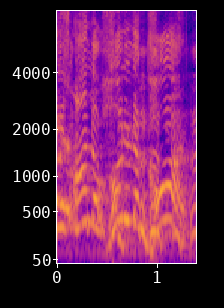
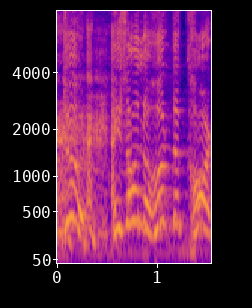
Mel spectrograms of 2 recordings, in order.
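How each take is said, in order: First: Higher, emphatic confirmation; excited. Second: Chuckling repeat; laughing. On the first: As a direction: nearly shout it. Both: Real, not acted.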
